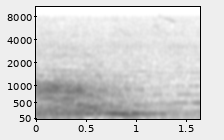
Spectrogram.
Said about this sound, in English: The tiger is answering them.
